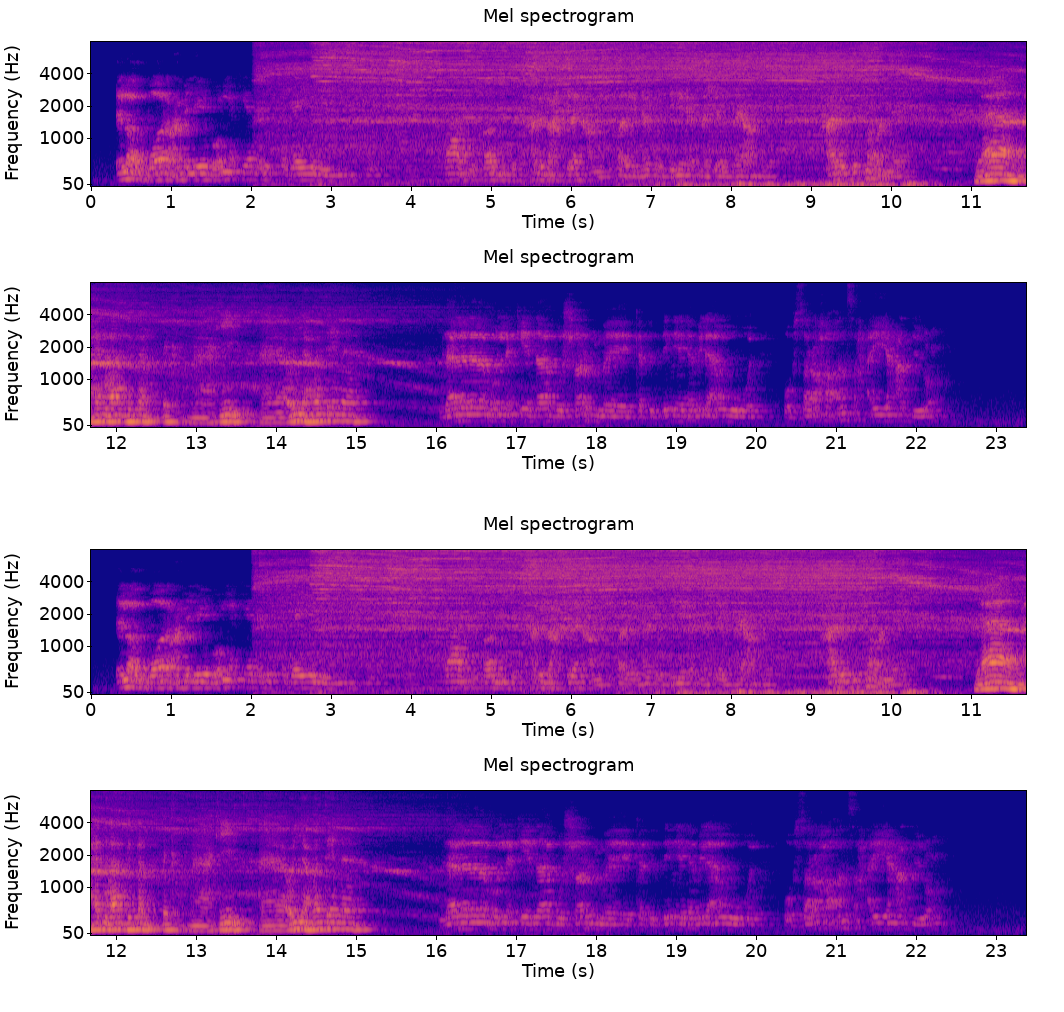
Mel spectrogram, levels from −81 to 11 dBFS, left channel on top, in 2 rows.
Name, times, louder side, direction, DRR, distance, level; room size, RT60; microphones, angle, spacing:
voice 1, 0.3-3.6 4.4-8.6 9.1-10.2 11.8-12.0 16.0-20.0 20.3-22.3, left 1 dB, 45° left, -1 dB, 0.6 m, -34 dB
Sawing, 2.0-16.3 16.5-16.7 17.2-17.3, right 2 dB, 75° right, 0.7 m, -31 dB
voice 2, 11.0-15.1, equal, 40° right, 2 dB, 0.4 m, -26 dB
2.9 x 2.0 x 3.4 m, 0.77 s
head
